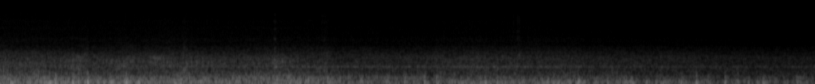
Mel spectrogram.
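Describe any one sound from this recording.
Rocket engines roar with a deep, steady rumble that slowly fades.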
